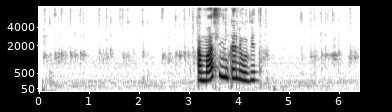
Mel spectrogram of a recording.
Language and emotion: Russian, positive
